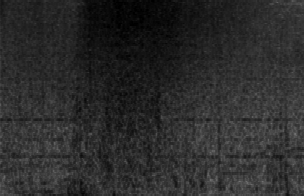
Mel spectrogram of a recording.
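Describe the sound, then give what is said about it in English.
Steady, loud surf with rushing wind, a continuous roar of breaking ocean waves that swells slightly near the start and end, with gusty wind buffeting throughout and no voices. “he's starting to look at the waves instead of focusing on Christ”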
